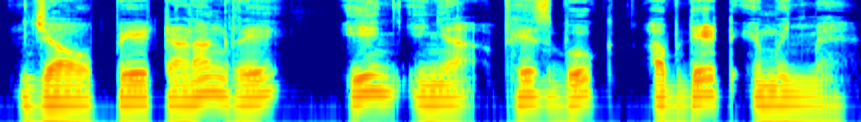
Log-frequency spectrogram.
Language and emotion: Santali, neutral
